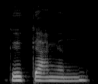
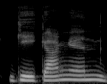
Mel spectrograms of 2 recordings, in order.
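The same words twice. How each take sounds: First: The first vowel is a relaxed schwa sound. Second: The first vowel is a tense e sound. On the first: The speaker calls it right. "die Lippen sind hier nicht gespannt, die sind ganz locker" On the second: The speaker calls it wrong. "dass die G sagen"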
